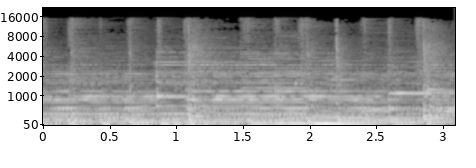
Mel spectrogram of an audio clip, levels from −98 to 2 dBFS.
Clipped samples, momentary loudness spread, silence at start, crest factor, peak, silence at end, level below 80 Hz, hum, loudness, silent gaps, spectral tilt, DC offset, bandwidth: under 0.1%; 5 LU; 0 s; 12 dB; 0 dBFS; 0 s; -16 dBFS; none; -14 LUFS; none; -6 dB/octave; 0.2%; 15.5 kHz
